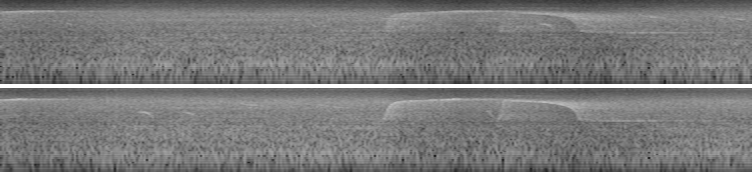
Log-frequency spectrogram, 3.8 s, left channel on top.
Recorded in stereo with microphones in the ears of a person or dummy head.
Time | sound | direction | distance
0.0 | running water | 40° right (ahead or behind) | 0.9 m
